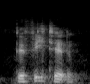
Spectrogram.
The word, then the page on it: defeated: American English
